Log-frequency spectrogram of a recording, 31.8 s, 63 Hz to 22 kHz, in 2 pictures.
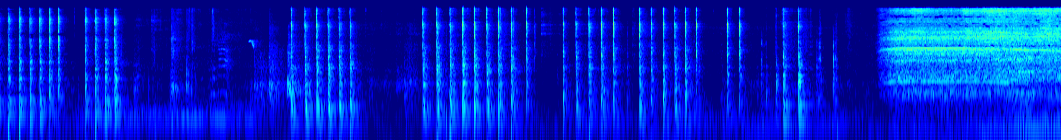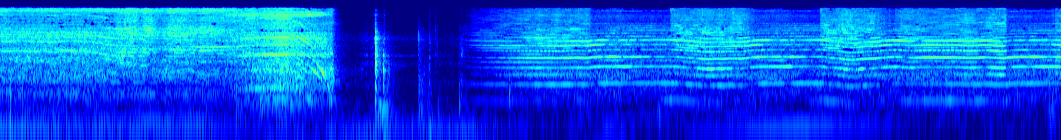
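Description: Bursts of rapid sharp taps on a wood chisel cutting a notch in a timber rafter. About 13 seconds in, a circular saw starts and rips along the board, then winds down with a falling whine. A couple of seconds later an electric hand planer starts and runs along the rafter's edge to the end, its whine dipping in pitch now and then under load.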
